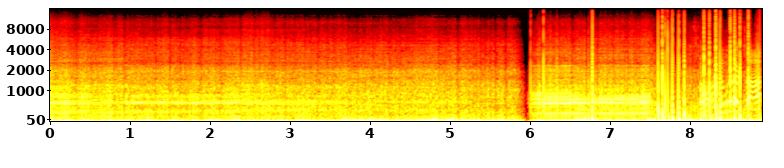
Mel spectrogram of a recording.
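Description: A 2025 KTM ADV 390 motorcycle engine drones steadily on a night ride in Hyderabad, buzzing under rushing wind, then cuts out briefly before surging back and revving up near the end.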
